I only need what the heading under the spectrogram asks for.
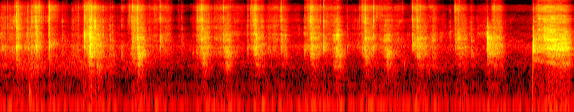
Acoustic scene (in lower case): kitchen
